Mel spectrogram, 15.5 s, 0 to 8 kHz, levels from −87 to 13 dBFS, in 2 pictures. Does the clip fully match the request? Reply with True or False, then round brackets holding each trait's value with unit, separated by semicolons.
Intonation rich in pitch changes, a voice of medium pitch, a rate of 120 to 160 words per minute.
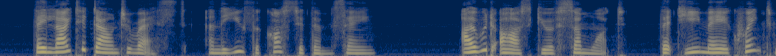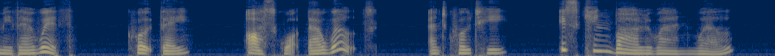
True (5.8 semitones; 180 Hz; 145 wpm)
